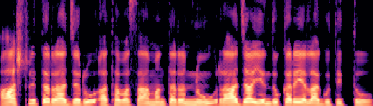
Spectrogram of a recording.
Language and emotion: Kannada, neutral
